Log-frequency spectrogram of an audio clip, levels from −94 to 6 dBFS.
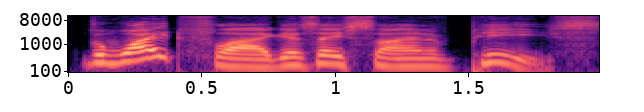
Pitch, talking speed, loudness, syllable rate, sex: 175 Hz, 240 wpm, -19 LUFS, 5.3 syllables/s, male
